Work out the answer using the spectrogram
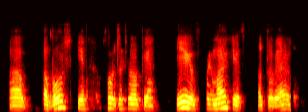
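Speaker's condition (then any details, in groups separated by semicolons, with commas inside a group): Spinal muscular atrophy; progressive motor neuron loss, progressive loss of movement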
